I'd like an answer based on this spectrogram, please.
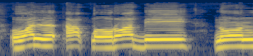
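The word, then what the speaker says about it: وَالْأَقْرَبِينَ: तो देखिए यहाँ पर भी अलिफ को साइलेंट कर देंगे, सिर्फ लाम को पढ़ेंगे, क्योंकि अलिफ लाम के बाद क्या आ गया, हमज़ा, और हमज़ा भी हुरूफ क़मरी के 14 हरूफ में से एक हर्फ है।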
